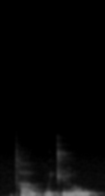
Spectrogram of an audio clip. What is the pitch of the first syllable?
low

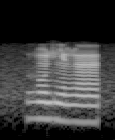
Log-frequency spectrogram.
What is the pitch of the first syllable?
high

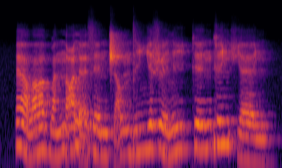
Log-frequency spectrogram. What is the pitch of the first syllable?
falling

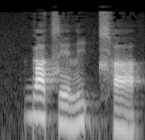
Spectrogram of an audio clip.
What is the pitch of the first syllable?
falling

